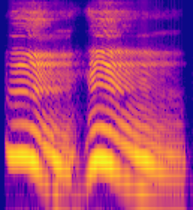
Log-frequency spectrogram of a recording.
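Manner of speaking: long, falling "hmm"; curious hum. Shown as a demonstration. Man showing how to meet anger with curiosity, curious hum. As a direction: let a curious hum slide downward. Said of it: "I need to get curious".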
